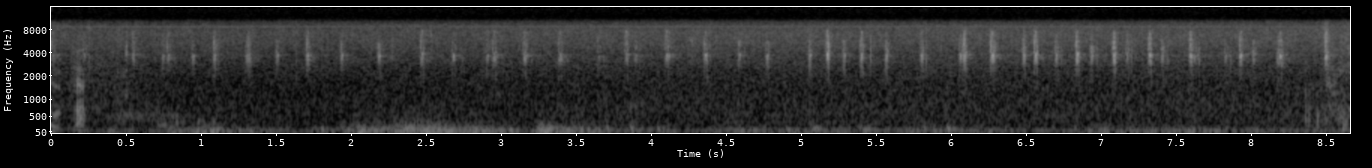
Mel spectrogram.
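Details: During a morning safari drive, upset batis flycatchers give alarm calls while the guide scans for a resting leopard: dry, rapid clicking ticks repeated several times a second, over a low engine rumble and faint voices.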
